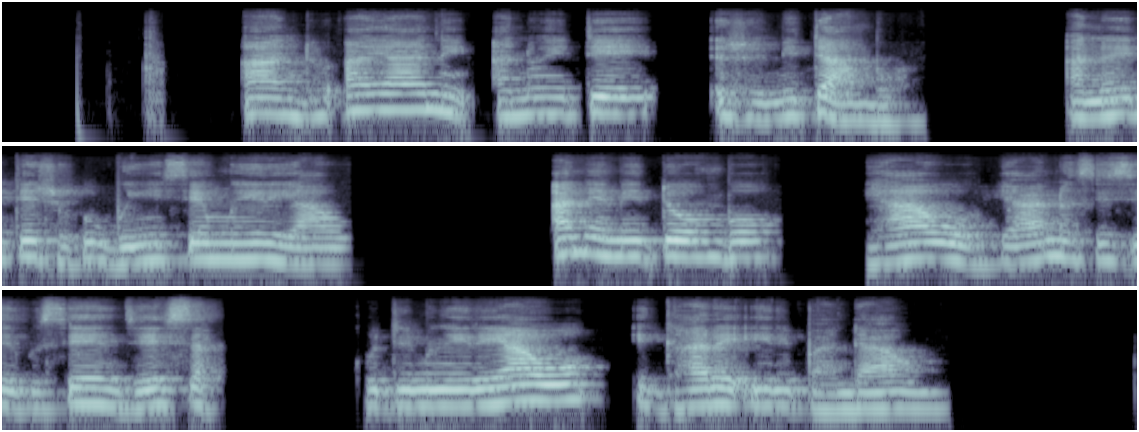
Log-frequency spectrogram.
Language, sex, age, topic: Ndau, male, 25-35, health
